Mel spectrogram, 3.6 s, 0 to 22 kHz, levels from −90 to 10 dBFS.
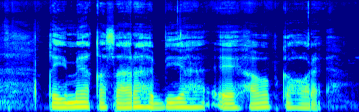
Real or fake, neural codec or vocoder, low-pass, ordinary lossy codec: real; none; none; none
